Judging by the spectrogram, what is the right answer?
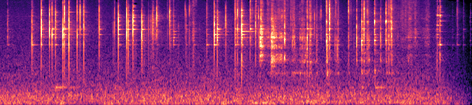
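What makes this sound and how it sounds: Long nails tap rapidly on the black stopper and the faceted sides of a full amber glass tequila bottle held in hand. The result is a quick, irregular stream of dry, bright clicks with almost no low end and virtually no ring, fading out at the end.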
